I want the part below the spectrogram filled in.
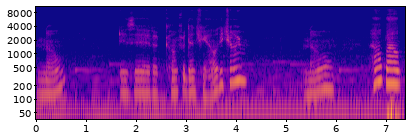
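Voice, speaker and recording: A man's voice: medium pitch, slow, pauses often, darkish tone, faint music behind, pitched above the performer's own voice, lightly acted. A man voicing a friendly, curious young bookish woman in a story reading, given to puzzled questions. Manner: thinks aloud in puzzled questions.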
